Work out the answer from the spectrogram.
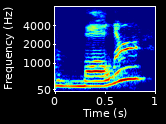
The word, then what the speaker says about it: Mahler: rank E is Gustav Mahler, which is a classical music pun for the ages. So it's spelled Mahler like Maul.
